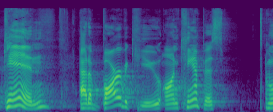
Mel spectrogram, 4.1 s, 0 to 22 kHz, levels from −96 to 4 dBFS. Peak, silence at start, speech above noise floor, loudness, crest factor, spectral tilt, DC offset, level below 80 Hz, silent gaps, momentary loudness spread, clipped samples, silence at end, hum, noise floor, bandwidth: -8 dBFS; 0 s; 43 dB; -25 LUFS; 18 dB; -3.5 dB/octave; under 0.1%; -76 dBFS; none; 13 LU; under 0.1%; 0 s; none; -68 dBFS; 16 kHz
